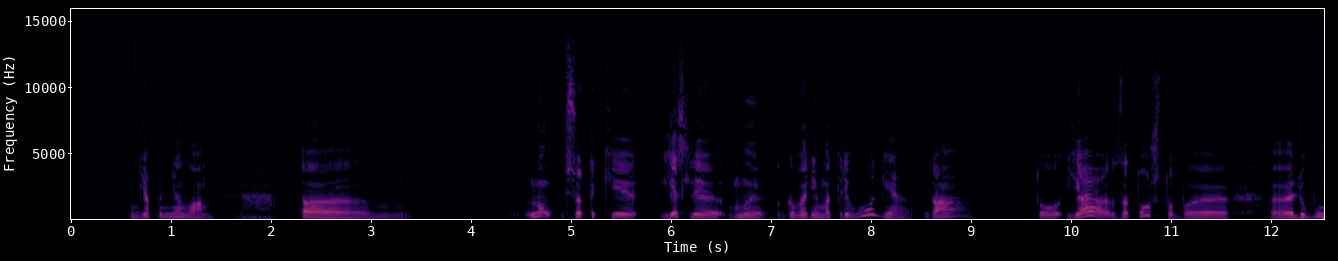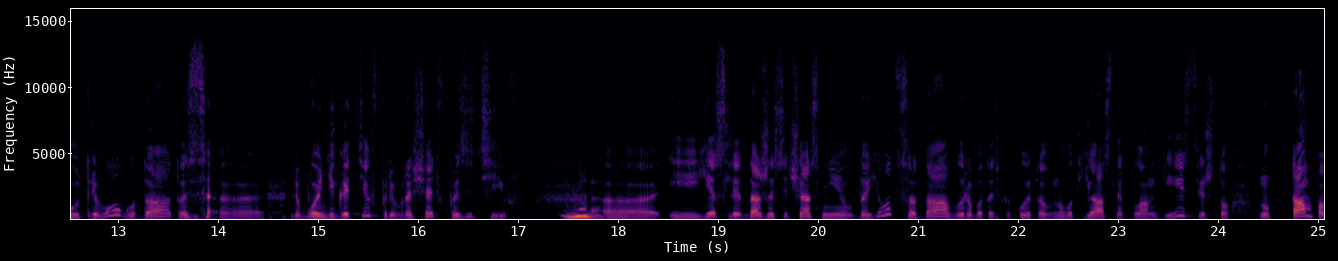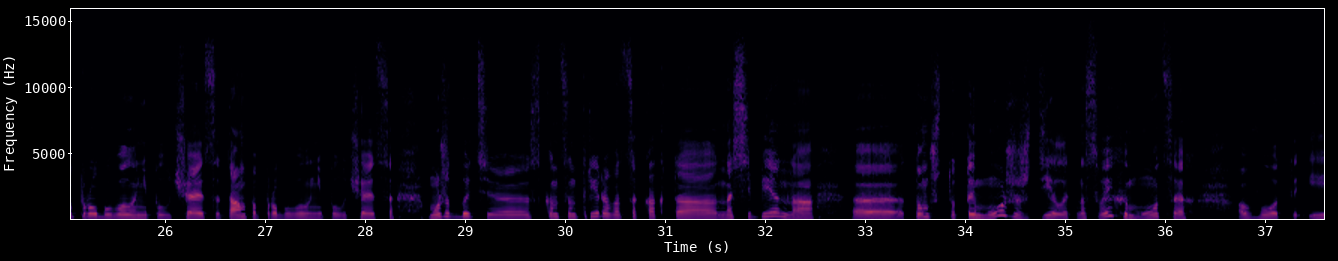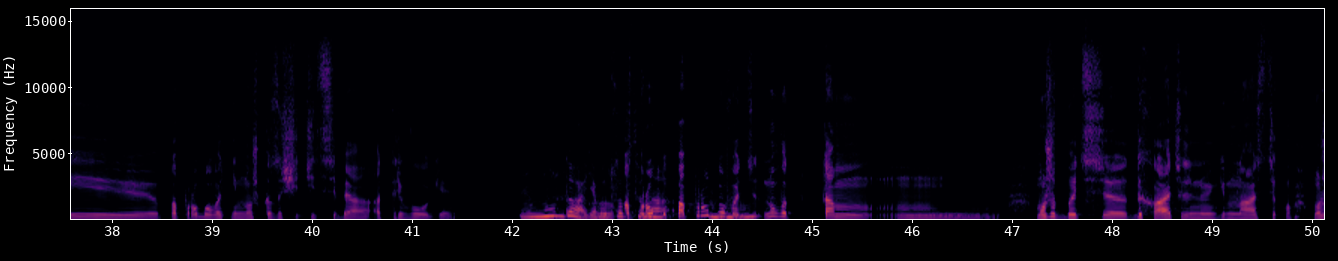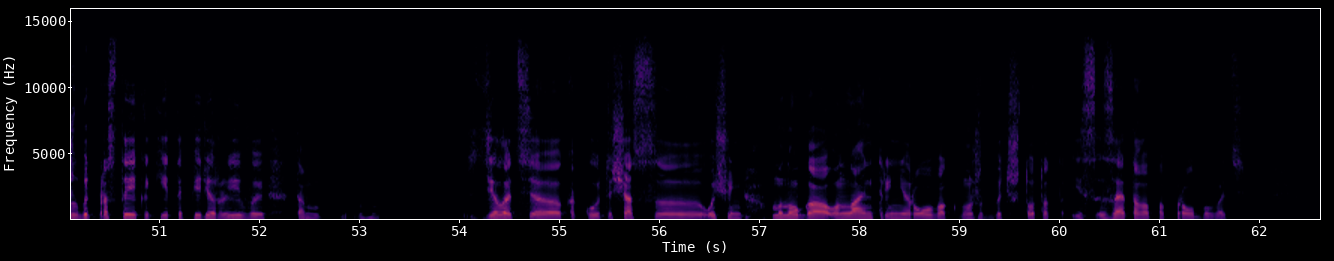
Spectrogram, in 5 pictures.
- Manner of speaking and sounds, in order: grunt; chuckle; tapping; drawn out: "И"
- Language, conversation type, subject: Russian, advice, Как превратить тревогу в конкретные действия?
